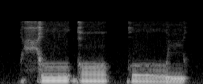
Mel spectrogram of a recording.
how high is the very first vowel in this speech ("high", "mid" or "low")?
mid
